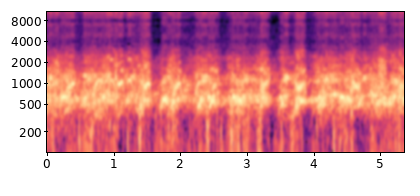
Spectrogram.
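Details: Many sled dogs at a summer dog sled camp bounce and clamour to run. Their high, excited yips and barks overlap into a continuous din, swelling and dipping briefly every second or so.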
